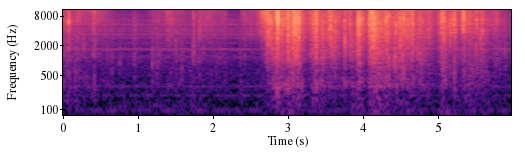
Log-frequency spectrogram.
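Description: A folded stack of thin printed newsprint lies on a bed while fingertips rub, smooth and turn the sheets. After nearly three seconds of soft, faint rustling, loud, bright crinkling bursts in and continues in uneven surges until the end.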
